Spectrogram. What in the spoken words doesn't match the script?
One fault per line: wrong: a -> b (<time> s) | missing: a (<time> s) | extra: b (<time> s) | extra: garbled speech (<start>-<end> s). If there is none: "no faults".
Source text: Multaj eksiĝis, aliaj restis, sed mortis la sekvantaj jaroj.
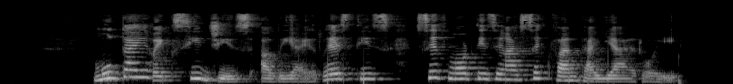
no faults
